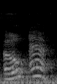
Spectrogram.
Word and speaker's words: of: the spell of yes of great job and It's tricky because that F makes the V sound doesn't it great job yes it does it sounds like a UV doesn't it good all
